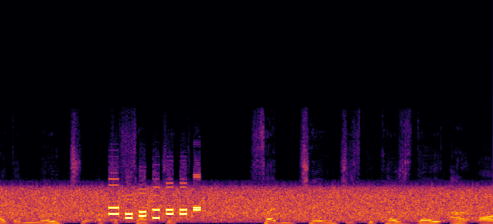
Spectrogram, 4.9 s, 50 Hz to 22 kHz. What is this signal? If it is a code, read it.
Multi-frequency trunk signalling (R1, as on North American trunks), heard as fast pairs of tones, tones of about 70 ms, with phone line noise and speech in English. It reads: KP 25799 ST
